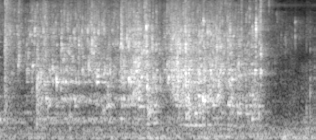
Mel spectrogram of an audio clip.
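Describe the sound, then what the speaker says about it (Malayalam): Water runs steadily into a pan of beans with a splashing, gushing hiss, fairly close and continuous for a few seconds before tapering off. "ഇനി അതിലേക്ക് നമുക്ക് കുറച്ച് വെള്ളം ഒഴിച്ചു കൊടുക്കണം"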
